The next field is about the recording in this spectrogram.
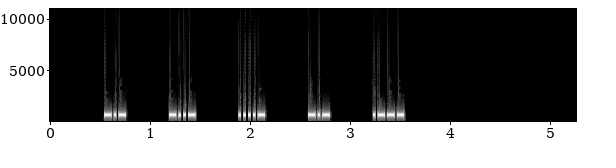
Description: Morse code, heard as a keyed tone, about 52 wpm, spaced as for 17 wpm, 700 Hz. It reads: KX4KJ
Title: USA Call Signs - 5 Characters - 6x Character Spacing - 50wpm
